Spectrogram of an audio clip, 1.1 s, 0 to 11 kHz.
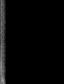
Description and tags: Menu sound 5
Sounds for a game menu.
